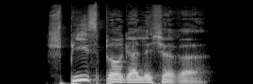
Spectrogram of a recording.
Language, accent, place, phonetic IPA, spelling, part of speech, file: German, Germany, Berlin, [ˈʃpiːsˌbʏʁɡɐlɪçəʁə], spießbürgerlichere, adjective, De-spießbürgerlichere.ogg
- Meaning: inflection of spießbürgerlich: 1. strong/mixed nominative/accusative feminine singular comparative degree 2. strong nominative/accusative plural comparative degree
